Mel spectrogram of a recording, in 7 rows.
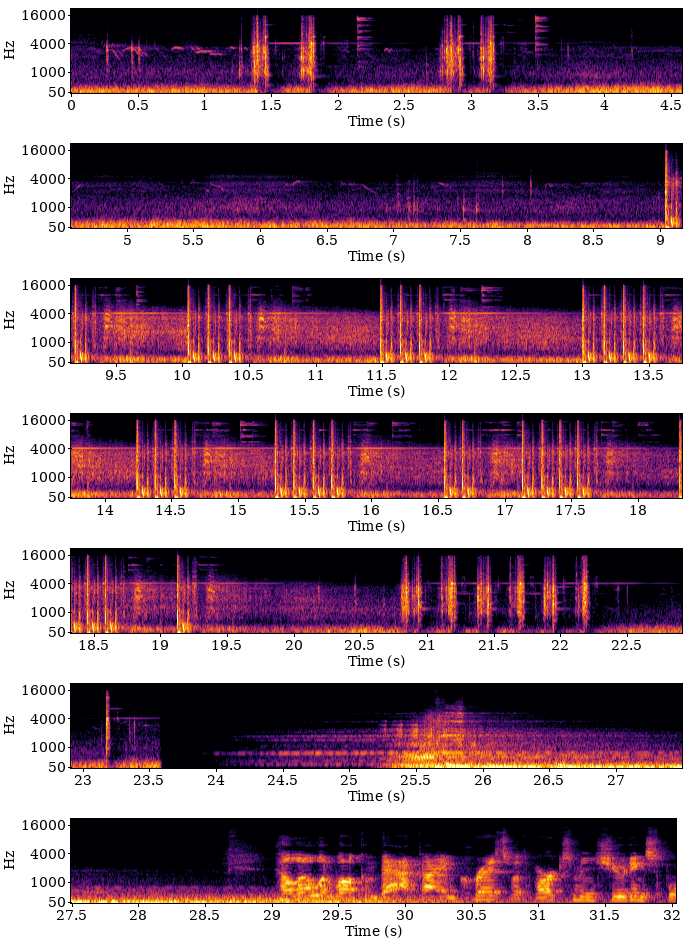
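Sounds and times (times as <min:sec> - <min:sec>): machine gun firing bursts: 0:09.0 - 0:10.8, 0:11.5 - 0:12.2, 0:13.0 - 0:19.6.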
